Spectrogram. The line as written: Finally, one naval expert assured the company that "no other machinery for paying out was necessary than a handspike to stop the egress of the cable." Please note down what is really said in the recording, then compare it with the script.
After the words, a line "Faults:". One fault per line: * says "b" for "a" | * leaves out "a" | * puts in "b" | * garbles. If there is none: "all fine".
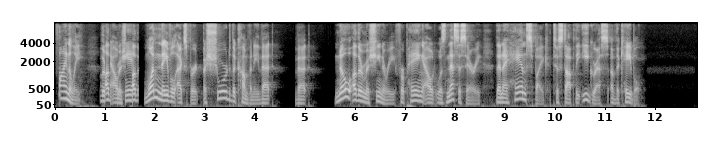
Finally, [garbled] one naval expert assured the company that that "no other machinery for paying out was necessary than a handspike to stop the egress of the cable."
Faults:
* garbles
* puts in "that"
